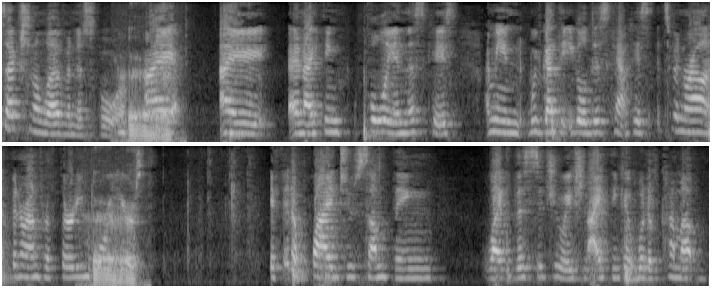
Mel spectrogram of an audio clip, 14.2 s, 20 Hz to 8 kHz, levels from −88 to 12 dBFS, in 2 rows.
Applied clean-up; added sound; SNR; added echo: none; Burping, eructation; -1 dB; none.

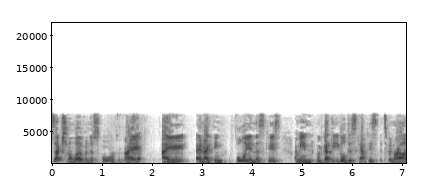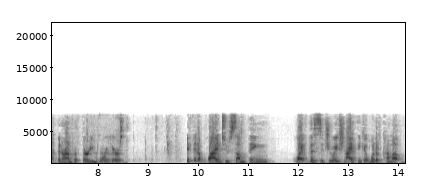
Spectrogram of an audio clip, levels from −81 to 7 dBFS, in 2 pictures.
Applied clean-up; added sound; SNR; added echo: neural separator model SepFormer DNS4.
